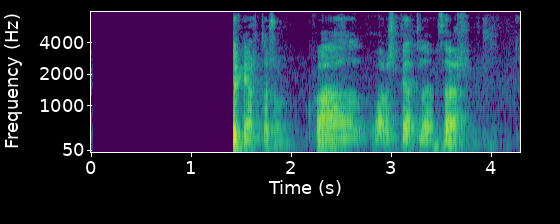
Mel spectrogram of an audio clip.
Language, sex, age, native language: Icelandic, male, 40-49, Icelandic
